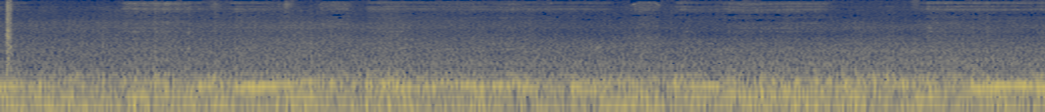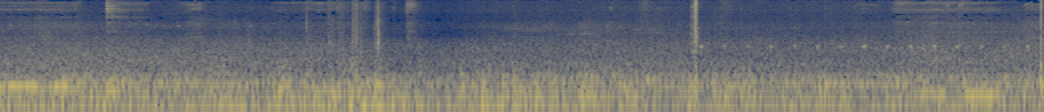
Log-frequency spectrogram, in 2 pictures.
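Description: A car engine hums steadily with tyres rumbling on the road, heard from inside the car.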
